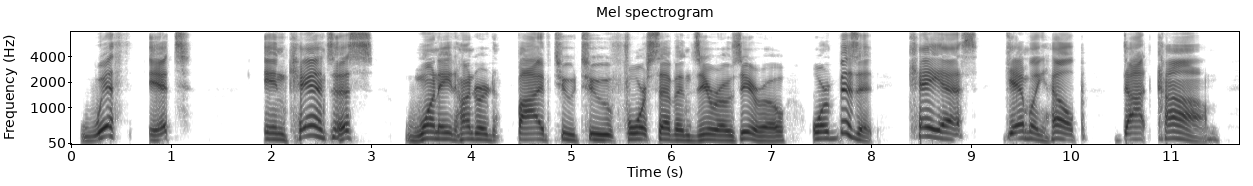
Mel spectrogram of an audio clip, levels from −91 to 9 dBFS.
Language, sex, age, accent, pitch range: English, male, 40-59, American, 150-200 Hz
